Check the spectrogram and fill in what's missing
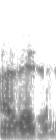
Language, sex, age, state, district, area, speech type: Malayalam, male, 18-30, Kerala, Kasaragod, rural, conversation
